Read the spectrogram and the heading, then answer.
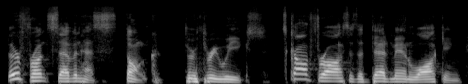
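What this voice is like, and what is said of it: Hoarse voice cutting in and out. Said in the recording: “my voice is kind of coming in and out. Yelled a lot yesterday”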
